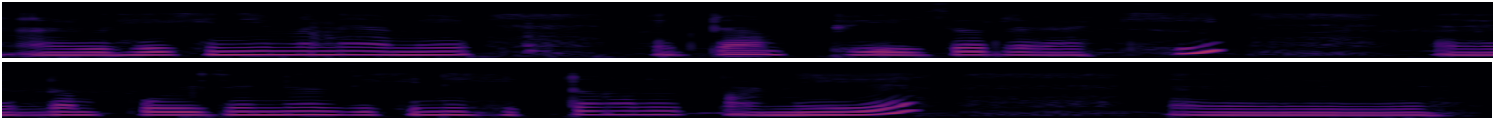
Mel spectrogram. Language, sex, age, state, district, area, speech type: Assamese, female, 30-45, Assam, Charaideo, rural, spontaneous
